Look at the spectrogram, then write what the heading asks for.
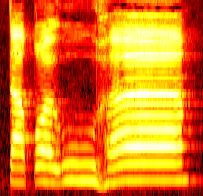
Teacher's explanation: جب وقف کیا جائے گا تو ہا کے اوپر ہا کو ساکن نہیں کیا جائے گا بلکہ حرکت کے ساتھ ہی پڑھا جائے گا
